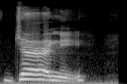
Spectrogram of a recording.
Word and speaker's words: journey: So it is pronounced journey, journey.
